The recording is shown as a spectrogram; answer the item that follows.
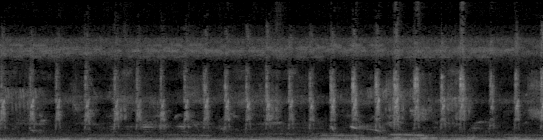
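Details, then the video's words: Baya weaver with its chicks: faint, thin, high chirps repeated steadily about once a second, with an occasional short, sliding note, against constant low rumble and a steady high hiss. "babui pakhi are tar baccha"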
